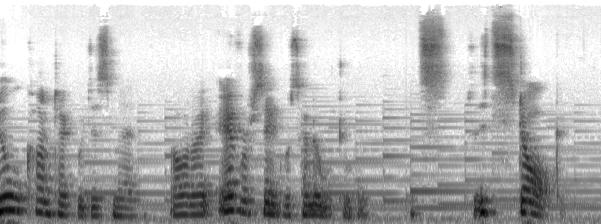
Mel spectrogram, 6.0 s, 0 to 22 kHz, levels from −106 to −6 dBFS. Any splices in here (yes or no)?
no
